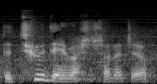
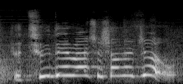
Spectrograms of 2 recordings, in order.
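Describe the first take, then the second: First: Said in the usual way. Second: High, sing-song mocking of the nickname. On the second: Rabbi mocking a congregant's nickname, sing-song and high. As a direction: toss out the label like a playground taunt.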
